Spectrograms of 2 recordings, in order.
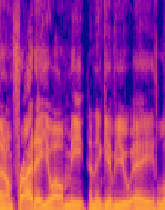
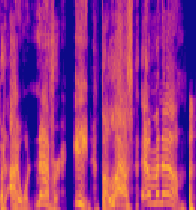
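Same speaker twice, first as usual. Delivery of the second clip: put-on angry ranting voice, higher pitch; 11 semitones higher than usual. Retelling a monologue performed in an acting class: imitating an angry rant. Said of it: "really pissed off about it".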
